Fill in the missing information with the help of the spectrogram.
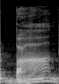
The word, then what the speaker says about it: va: Remember, va, the, the V is pronounced B, so ¿cómo va la vida?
